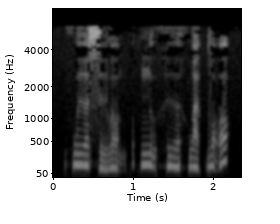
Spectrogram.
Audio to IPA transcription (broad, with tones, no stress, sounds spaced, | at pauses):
h w ɨ˧ ə̯ s ɨ˧˩ l ɔ̰˧˨ n ʔ | n ṵ˧˨ h ɨ̤˨˩ ə̯ h w a˨˩ t̚ v ɔ̰˧˥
